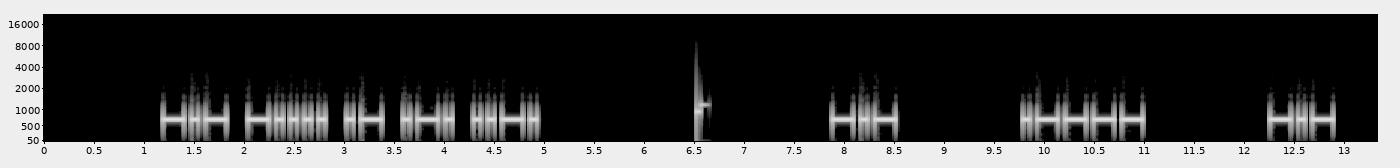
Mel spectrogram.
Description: Morse code, heard as a keyed tone, about 17 wpm, spaced as for 10 wpm, 700 Hz. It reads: K6ARF K1K
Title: USA Call Signs - 5 Characters - 6x Character Spacing - 17wpm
